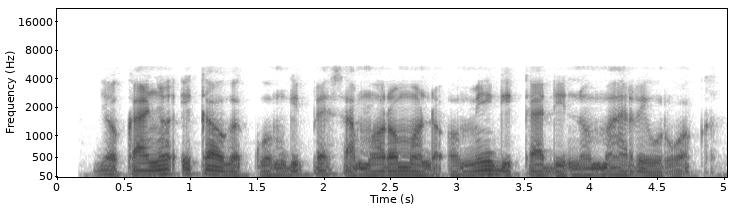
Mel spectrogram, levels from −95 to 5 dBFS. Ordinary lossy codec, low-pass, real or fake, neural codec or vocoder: none; 5.4 kHz; real; none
